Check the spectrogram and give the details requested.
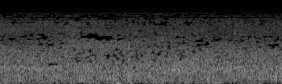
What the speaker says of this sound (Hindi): आज जो है बारिश हुई थी इसलिए पानी छल छल छल छल कर रही है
